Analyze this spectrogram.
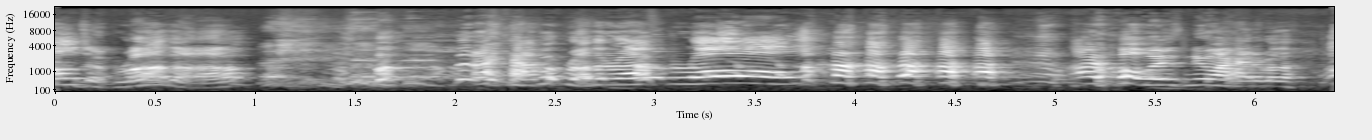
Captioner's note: laughs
